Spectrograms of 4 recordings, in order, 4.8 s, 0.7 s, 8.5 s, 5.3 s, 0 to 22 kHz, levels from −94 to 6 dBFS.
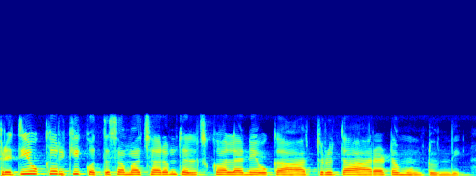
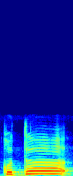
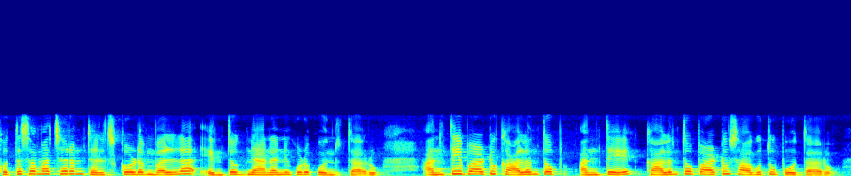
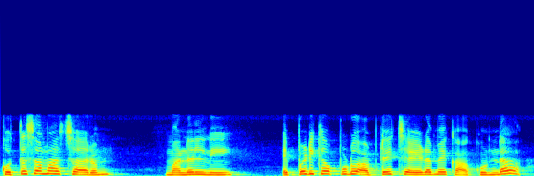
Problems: none marked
